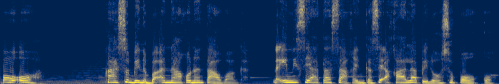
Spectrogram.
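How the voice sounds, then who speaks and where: A woman's voice: medium pitch, animated, moderate pace, lightly acted. Long-suffering mother, female actor, Filipino accent, mid-range, pleading concern, radio drama with music under. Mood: troubled. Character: worried, patient, long-suffering mother and wife.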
